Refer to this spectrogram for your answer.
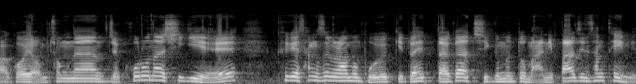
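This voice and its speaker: A man with an unremarkable speaking voice speaks at a fairly high pitch with lively intonation. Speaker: stock market commentator. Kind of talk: market commentary broadcast.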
